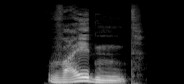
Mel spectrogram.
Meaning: present participle of weiden
- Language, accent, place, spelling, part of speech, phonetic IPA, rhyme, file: German, Germany, Berlin, weidend, verb, [ˈvaɪ̯dn̩t], -aɪ̯dn̩t, De-weidend.ogg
